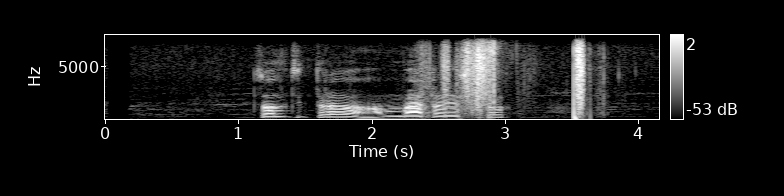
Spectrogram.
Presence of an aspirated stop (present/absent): absent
